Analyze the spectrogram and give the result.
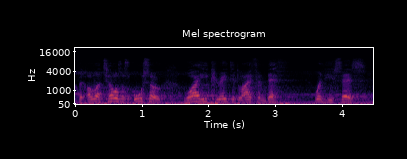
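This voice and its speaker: High-voiced man preaching earnestly. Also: a little mellow, in a large hall, soft background music, low-quality recording. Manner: earnest, slow, with Arabic recitation chanted. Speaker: preacher giving a short reminder. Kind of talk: earnest sermon to camera. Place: outdoors in a graveyard.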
